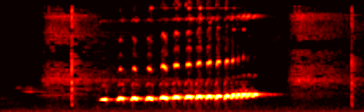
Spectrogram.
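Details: Lure song of a white-rumped shama meant to excite a young bird: soft hiss, then a quick rising trill of bright repeated notes lasting about a second and a half, ending in faint high sounds.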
